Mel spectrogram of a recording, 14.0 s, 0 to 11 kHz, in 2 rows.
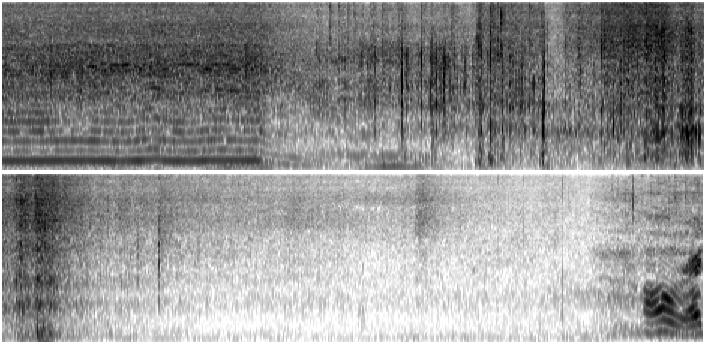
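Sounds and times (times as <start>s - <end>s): wood cracking: 0.4s - 12.0s
branches crashing: 1.1s - 12.0s
tree trunk thudding on ground: 3.1s - 8.8s.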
